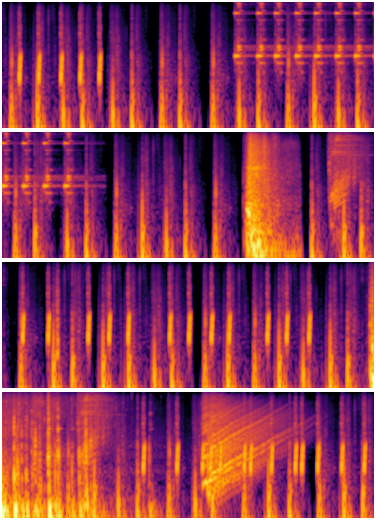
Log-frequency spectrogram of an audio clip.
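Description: Quick, steady footsteps patter along a path.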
